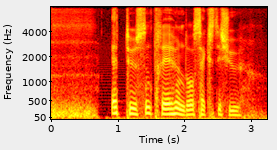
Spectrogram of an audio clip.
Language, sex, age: Norwegian, male, 48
